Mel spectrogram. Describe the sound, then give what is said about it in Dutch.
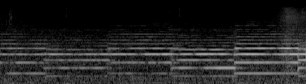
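A steady alarm siren alternates between two pitches in a hi-lo pattern, switching about every half second. The tone is bright and buzzy, holds an even loudness, and sounds with no talking over it. “Even de alarm sluiten.”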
